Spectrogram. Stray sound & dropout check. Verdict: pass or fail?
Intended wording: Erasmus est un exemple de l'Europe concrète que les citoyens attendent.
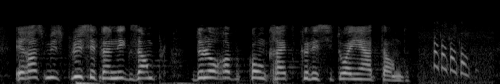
fail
